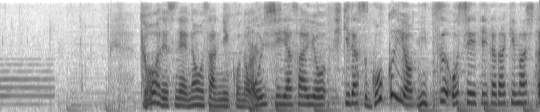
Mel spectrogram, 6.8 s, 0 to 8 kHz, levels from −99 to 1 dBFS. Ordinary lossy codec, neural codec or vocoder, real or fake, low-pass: AAC, 32 kbps; none; real; 7.2 kHz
